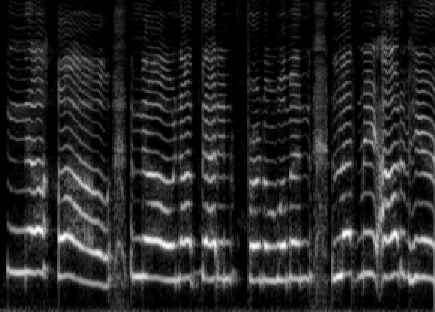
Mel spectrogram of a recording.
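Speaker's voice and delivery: very high, loud, drawn-out screech. The devil hears his mother-in-law has come to see him, shrieking. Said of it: "shrieked the devil".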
